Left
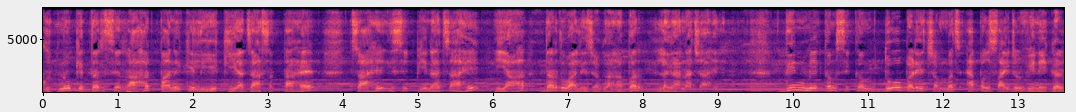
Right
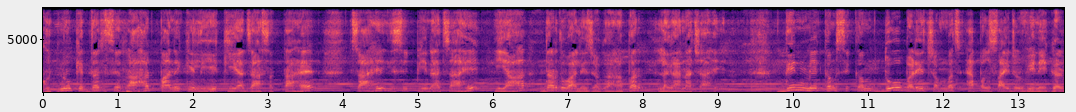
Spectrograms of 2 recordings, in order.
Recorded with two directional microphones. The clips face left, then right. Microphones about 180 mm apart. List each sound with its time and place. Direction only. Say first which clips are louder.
0.0 s speech: left 4 dB; 30° left (ahead or behind)
10.1 s speech: left 5 dB; 30° left (ahead or behind)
